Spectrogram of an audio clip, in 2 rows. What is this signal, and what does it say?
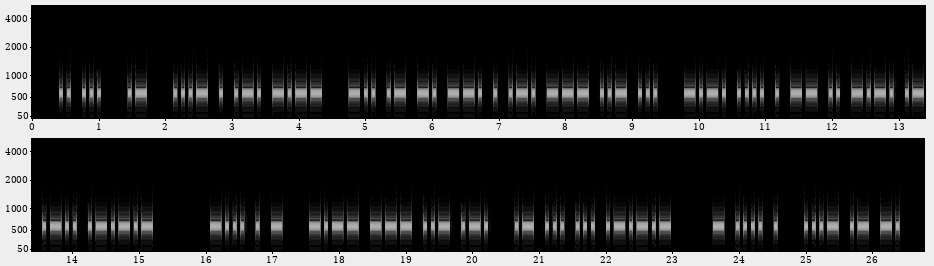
Morse code, heard as a keyed tone, about 21 wpm, 600 Hz. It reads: IS A VERY DANGEROUS CHEMICAL. BET YOUR ASS. THE VAN
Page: CW med Gnister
